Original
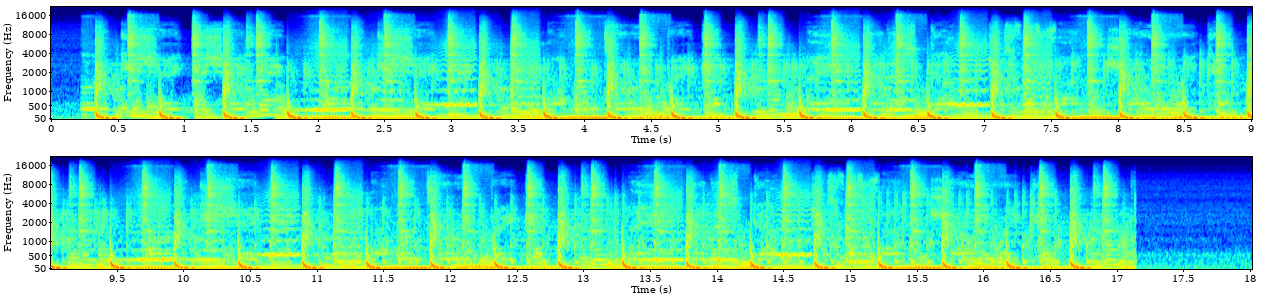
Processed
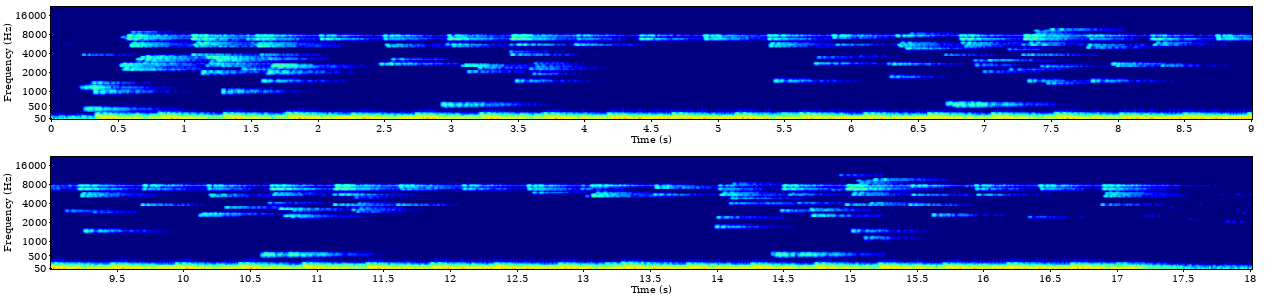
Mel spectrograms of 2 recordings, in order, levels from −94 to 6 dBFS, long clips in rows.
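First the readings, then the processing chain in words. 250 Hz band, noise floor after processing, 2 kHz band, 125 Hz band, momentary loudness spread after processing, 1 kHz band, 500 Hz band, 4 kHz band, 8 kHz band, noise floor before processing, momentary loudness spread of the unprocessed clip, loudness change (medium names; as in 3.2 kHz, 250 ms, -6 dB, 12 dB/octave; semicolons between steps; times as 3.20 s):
-24.0 dB, -51 dBFS, -23.0 dB, -9.5 dB, 3 LU, under -30 dB, -30.5 dB, -19.5 dB, -12.0 dB, -48 dBFS, 2 LU, -10.5 dB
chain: amplifier tone stack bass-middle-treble 10-0-10; loudest bins only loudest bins 4; Schroeder reverb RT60 1 s, combs from 33 ms, DRR -0.5 dB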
